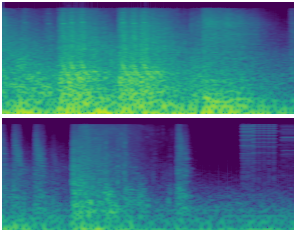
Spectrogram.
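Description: Energy weapons crackle and blast in bursts.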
